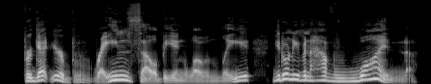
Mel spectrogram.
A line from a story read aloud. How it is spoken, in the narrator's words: Arla says loudly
